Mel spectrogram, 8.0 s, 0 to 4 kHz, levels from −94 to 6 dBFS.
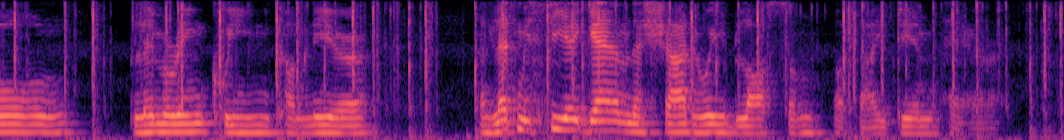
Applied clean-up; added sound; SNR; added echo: none; Typing; 15 dB; none.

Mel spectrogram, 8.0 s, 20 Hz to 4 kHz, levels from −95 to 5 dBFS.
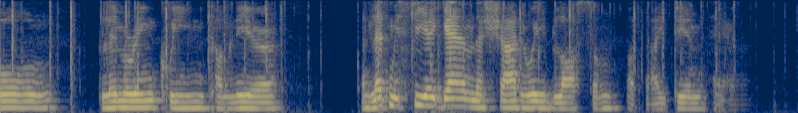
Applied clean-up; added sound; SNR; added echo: neural mask model RNNoise.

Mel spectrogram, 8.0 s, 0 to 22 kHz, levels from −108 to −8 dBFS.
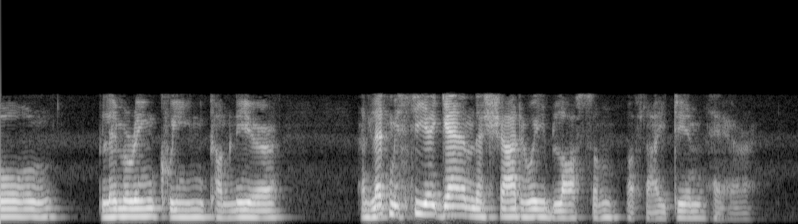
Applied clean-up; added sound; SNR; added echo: none; none; none; none.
